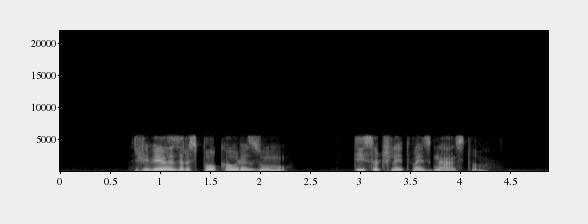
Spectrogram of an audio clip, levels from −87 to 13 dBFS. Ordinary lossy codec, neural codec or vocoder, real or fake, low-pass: Opus, 16 kbps; none; real; 5.4 kHz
